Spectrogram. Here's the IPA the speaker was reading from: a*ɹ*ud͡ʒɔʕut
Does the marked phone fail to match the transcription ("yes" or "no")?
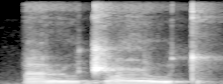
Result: no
